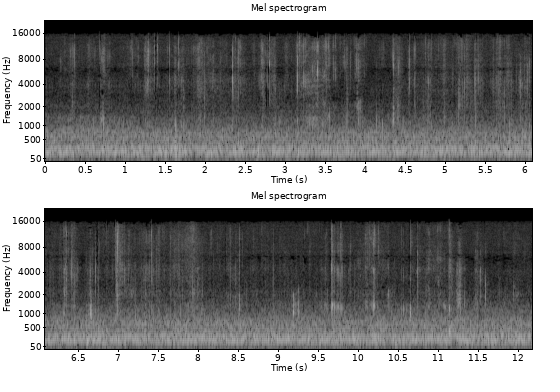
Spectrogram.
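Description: A cat chewing a raw day-old chick, with many short, irregular crunches as the small bones and feet break between its teeth, the sharpest near the end.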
